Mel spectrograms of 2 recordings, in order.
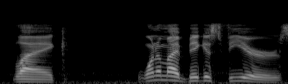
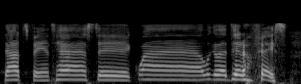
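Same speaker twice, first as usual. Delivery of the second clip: delighted awe; 6 semitones higher than usual. Retold or imitated. Retold first delighted reaction to animation.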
